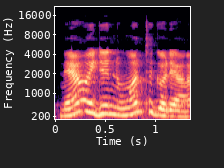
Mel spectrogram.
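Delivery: ordinary delivery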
